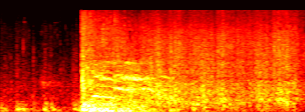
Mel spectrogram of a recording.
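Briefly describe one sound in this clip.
Water splashes loudly as something plunges in.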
